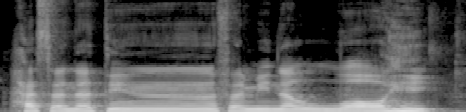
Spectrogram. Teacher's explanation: حسنة fa. Flat Ikhfa because fa is flat.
